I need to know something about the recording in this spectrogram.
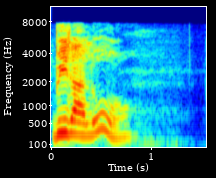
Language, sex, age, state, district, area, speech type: Nepali, female, 18-30, West Bengal, Darjeeling, rural, read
